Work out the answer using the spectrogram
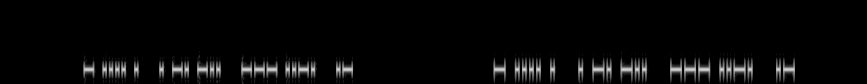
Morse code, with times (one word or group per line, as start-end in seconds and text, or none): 0.8-1.4 THE
1.6-2.2 END
2.4-3.1 OF
3.4-3.5 A
4.9-5.5 THE
5.8-6.5 END
6.7-7.5 OF
7.8-7.9 A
